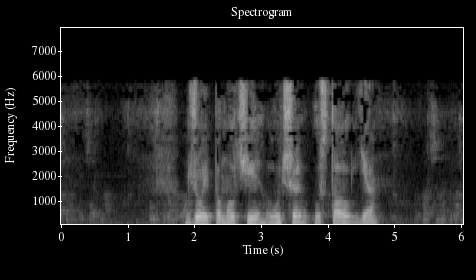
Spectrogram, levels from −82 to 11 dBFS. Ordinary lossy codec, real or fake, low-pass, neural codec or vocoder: MP3, 24 kbps; real; 7.2 kHz; none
